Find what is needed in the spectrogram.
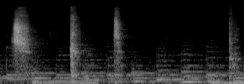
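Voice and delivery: Ch, k, t, p said without voice; voiceless consonants. Shown as a demonstration. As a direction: breathe out Ch, k, t, p. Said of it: "without using your vocal cords".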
